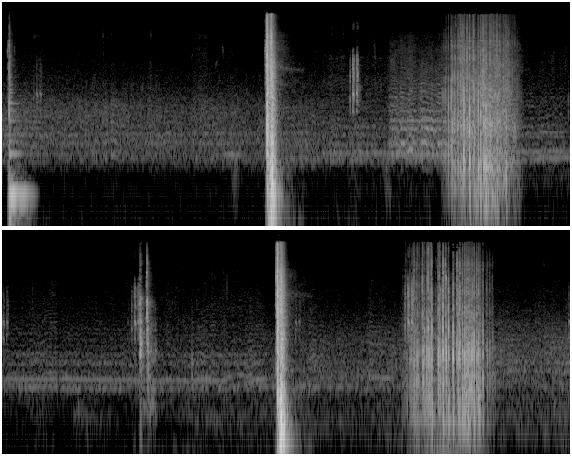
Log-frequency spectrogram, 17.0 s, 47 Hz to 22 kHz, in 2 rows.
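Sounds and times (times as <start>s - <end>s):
sharp loud snap: 4.0s - 4.2s, 12.6s - 12.9s
dense rattling clicks: 14.6s - 15.9s.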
